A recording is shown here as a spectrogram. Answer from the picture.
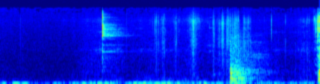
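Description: A glass bottle clinks against china with a brief ringing about a second in, followed by faint handling ticks and a dull thump near three seconds as a bottle is set down on the cloth-covered table.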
